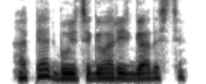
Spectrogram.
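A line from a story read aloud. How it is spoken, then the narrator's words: Tired question. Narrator (Russian): спросила она устало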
